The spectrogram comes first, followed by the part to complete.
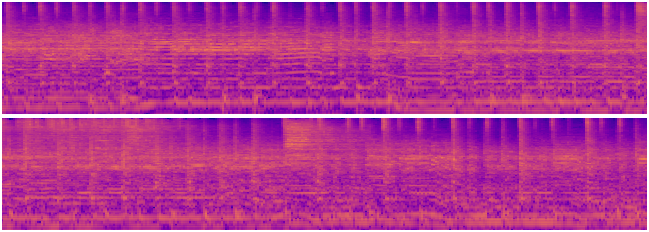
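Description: Live rock band playing a loud song: distorted electric guitar and bass guitar over a steady drum beat.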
